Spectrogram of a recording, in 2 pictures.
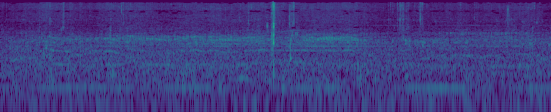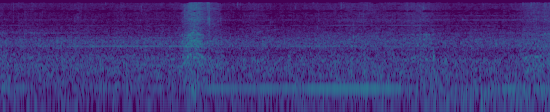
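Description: Faint flowing river water with a low steady hum that comes and goes. There is one sharp click a little under three seconds in and a short rush of noise a little past seven seconds.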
